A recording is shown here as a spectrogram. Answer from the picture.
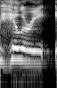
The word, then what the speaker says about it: Hillary: I'm so grateful that my name Hillary is only spelled with one L, because the double L of Hillary and the double L of Collier is just too matchy.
